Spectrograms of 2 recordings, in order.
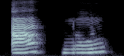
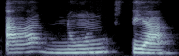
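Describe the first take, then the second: First: "Anunciadora" as a-nun-ci-a-do-ra, with long gaps; six separate syllables. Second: "Anunciadora" slowly as a-nun-cia-do-ra; five separate syllables. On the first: Teacher showing a Czech learner's division, six-syllable "Anunciadora". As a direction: break "Anunciadora" into six beats, CI and A apart. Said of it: "podría pensar que tiene seis sílabas". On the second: Teacher dividing the word, five-syllable "Anunciadora". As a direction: break "Anunciadora" into five beats, CIA as one. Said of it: "tendría cinco sílabas". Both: Shown as a demonstration.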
